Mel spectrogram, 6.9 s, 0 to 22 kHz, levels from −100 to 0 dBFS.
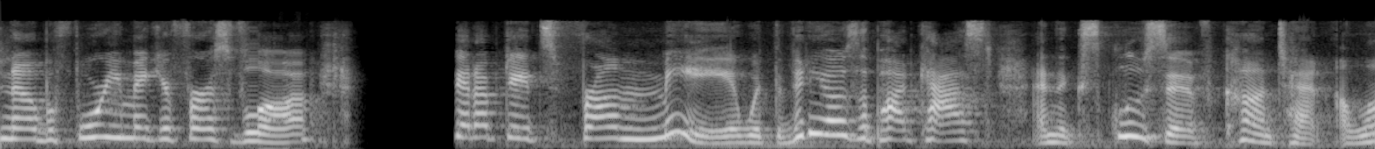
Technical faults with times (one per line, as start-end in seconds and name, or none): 1.25-1.72 repeated packet loss (robotic sound)
1.74-2.29 long network dropout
